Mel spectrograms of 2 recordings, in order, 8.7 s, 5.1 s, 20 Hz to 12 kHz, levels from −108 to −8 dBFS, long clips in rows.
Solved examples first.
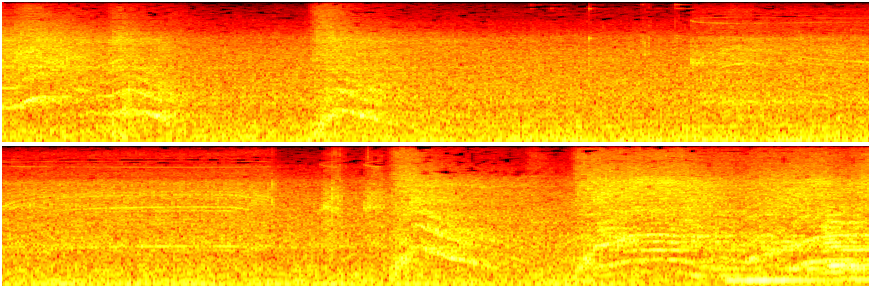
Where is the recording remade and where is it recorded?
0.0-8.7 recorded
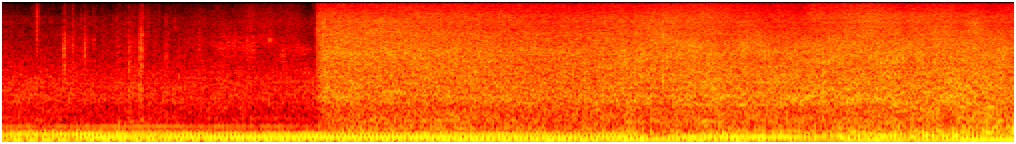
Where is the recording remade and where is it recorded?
0.0-3.1 recorded; 3.1-5.1 remade

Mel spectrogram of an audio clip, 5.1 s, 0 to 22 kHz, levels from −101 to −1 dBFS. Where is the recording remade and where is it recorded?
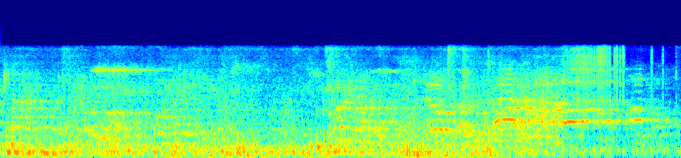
0.0-0.6 remade; 0.6-1.2 recorded; 1.2-4.3 remade; 4.3-5.1 recorded

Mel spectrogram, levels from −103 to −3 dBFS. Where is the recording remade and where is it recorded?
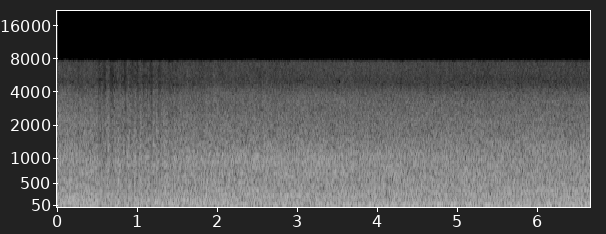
0.0-0.5 recorded; 0.5-1.3 remade; 1.3-6.7 recorded

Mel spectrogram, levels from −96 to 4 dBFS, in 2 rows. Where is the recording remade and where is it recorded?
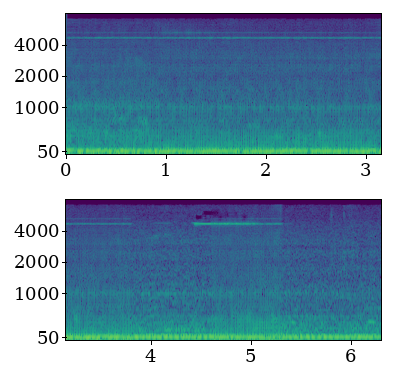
0.0-3.8 remade; 3.8-4.6 recorded; 4.6-5.3 remade; 5.3-6.3 recorded

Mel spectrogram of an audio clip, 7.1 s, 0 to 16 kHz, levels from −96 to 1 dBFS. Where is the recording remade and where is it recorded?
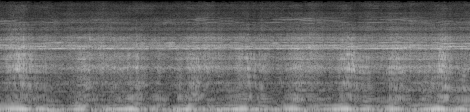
0.0-0.8 recorded; 0.8-2.8 remade; 2.8-7.1 recorded

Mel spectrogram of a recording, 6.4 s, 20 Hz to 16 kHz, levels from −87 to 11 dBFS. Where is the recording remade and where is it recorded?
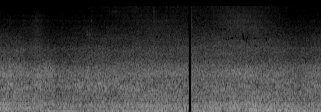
0.0-0.4 recorded; 0.4-1.1 remade; 1.1-6.4 recorded

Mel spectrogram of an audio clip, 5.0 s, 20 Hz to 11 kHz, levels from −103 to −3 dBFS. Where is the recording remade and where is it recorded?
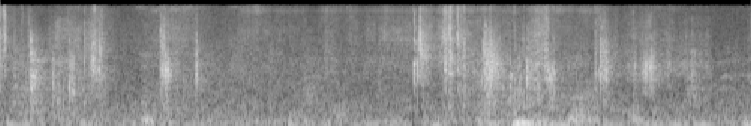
0.0-1.6 recorded; 1.6-4.0 remade; 4.0-5.0 recorded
